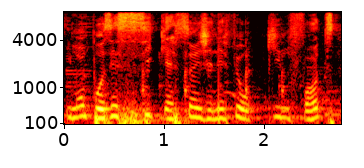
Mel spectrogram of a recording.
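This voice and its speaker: A woman, a church member, gives a spoken testimony in a medium-pitched, steady, darkish voice at a moderate pace, with faint music behind her. She's hesitant, repeating words and restarting often, and raises her voice when acting out dialogue.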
